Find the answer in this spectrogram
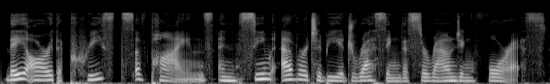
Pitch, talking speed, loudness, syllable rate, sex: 185 Hz, 165 wpm, -19 LUFS, 4.4 syllables/s, female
